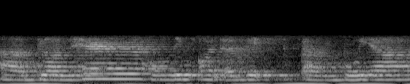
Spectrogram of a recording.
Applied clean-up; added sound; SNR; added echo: none; none; none; reverberation time 1.3 s.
